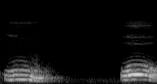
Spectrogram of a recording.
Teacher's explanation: जिन स्वरों का उच्चारण करने में हमारे जो मुख्य जो होठ होते हैं वो क्या हो जाए, गोल हो जाए, जैसे ऊ, ओ, तो ये स्वर कहाँ आएंगे, वृत्त में आएंगे।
